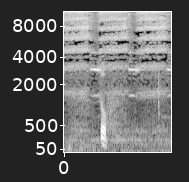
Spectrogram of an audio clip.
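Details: Cicadas (tonggeret) in a hillside village, Kampung Sindanrasa, Tanjungsari, Rajadesa, Ciamis, West Java, Indonesia, on an afternoon: a steady shrill high drone throughout, swelling gently, with one brief descending squeal near the start and a faint hum beneath.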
